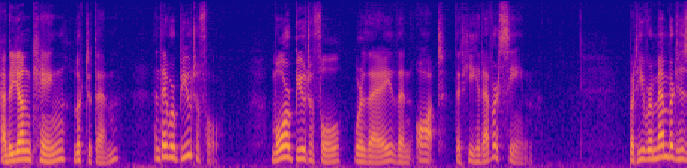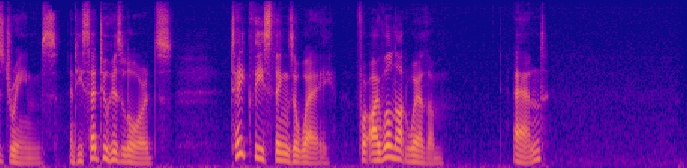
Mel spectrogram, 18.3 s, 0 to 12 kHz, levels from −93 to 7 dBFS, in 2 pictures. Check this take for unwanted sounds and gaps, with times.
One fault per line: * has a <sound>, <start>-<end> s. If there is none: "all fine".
all fine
